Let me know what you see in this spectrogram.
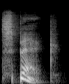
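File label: "spec", British English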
